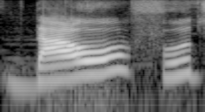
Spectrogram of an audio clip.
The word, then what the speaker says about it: Dao Foods: So first of all, just to make sure that I pronounce it right, is it Dao Foods or do you pronounce it differently?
